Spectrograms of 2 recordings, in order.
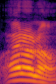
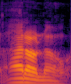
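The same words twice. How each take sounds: First: I don't know thrown out higher and louder; louder repeat. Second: Said in the usual way. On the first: Real, not acted. Streamer shrugging at chat, louder. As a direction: toss it off louder.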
